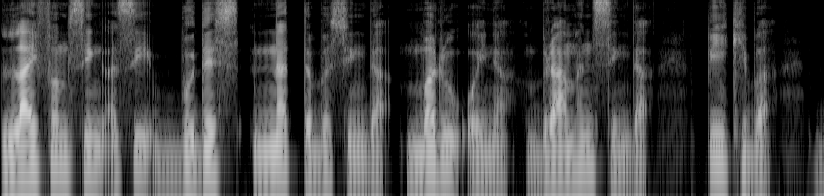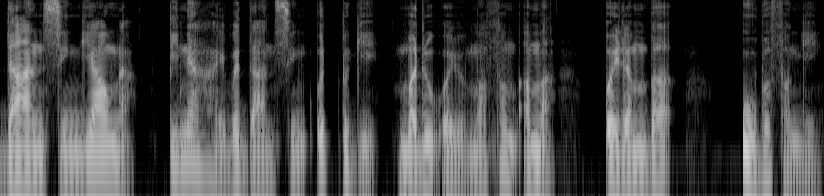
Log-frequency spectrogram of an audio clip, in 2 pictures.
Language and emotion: Manipuri, neutral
